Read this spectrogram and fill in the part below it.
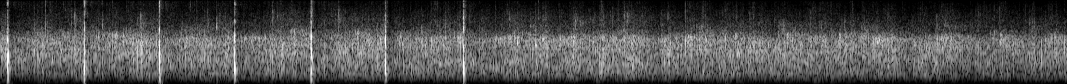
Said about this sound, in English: There isn't a greater position on the face of the earth than somebody who is willing to teach the Word of God. Now applaud these people for what they're doing.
